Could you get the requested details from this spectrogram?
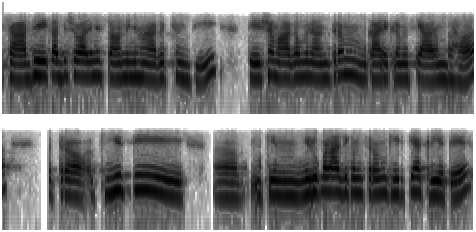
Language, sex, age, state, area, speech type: Sanskrit, female, 18-30, Gujarat, rural, conversation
